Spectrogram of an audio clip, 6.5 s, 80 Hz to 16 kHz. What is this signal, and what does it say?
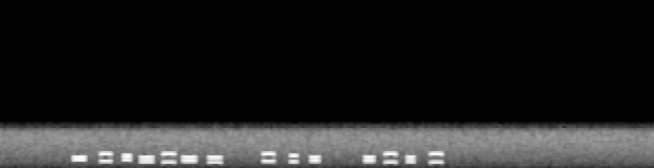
DTMF, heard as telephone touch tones, dialled by hand, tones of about 100 ms. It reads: *904371 957 7343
